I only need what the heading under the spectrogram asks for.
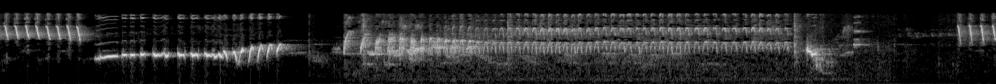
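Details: White-rumped shama (murai batu) song used as a training track for young untrained birds: a quick burst of high repeated notes, then a lower whistled trill rising in steps, a long dense buzzy warble, and bright repeated notes again at the end.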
